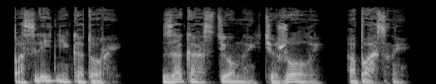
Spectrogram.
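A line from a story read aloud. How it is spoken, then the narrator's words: Lowered to a whisper. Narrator (Russian): понизил Грикс голос до шепота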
